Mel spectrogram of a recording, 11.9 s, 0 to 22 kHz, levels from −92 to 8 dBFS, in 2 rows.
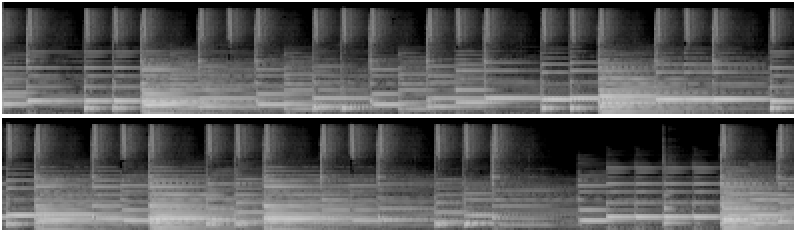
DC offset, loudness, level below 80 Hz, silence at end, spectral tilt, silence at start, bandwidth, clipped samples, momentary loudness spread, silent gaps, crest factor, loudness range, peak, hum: under 0.1%; -21 LUFS; -44 dBFS; 0 s; -5 dB/octave; 0 s; 17 kHz; under 0.1%; 9 LU; none; 16 dB; 4 LU; -4 dBFS; none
